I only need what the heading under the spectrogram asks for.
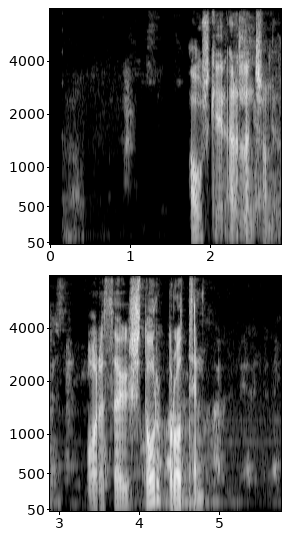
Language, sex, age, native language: Icelandic, male, 20-29, Icelandic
